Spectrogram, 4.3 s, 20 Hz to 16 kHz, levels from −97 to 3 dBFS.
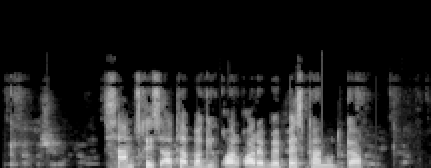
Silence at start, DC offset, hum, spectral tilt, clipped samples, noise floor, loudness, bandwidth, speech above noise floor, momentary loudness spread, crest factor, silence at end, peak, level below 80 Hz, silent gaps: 0.1 s; under 0.1%; none; -3 dB/octave; under 0.1%; -49 dBFS; -14 LUFS; 9.4 kHz; 35 dB; 21 LU; 16 dB; 0.7 s; 0 dBFS; -64 dBFS; none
